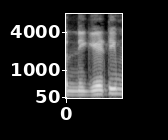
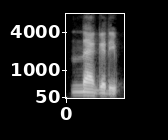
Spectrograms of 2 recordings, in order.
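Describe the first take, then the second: First: नेगेटिव with the weight on the middle syllable; wrong pronunciation. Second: नेगेटिव said as NEG-uh-tiv; नेगेटिव with a short, weak middle syllable; correct pronunciation. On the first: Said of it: "मत पढ़िएगा". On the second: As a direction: stress the first syllable of नेगेटिव. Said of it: "नेगेटिव पढ़िएगा". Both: Shown as a demonstration.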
